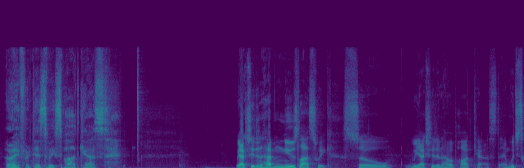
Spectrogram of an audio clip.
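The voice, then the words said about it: Hoarse, scratchy voice. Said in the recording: “scratchy voice ... My voice is very shot today because the Thai food I had is screwing up my throat”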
